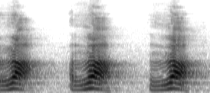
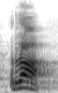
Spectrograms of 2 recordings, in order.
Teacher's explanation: अगर आप बोलते हैं रा तो आपकी जीभ आगे की ओर आती है और उस रा का प्रयोग करती है। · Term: लुंठित व्यंजन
